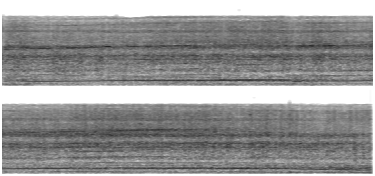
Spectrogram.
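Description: Singer Chamois race car's rear-mounted all-alloy Hillman Imp four-cylinder engine heard from inside the cabin under hard acceleration, pitch climbing steadily. A quick upshift about four and a half seconds in, then it climbs again before backing off near the end, over heavy road and wind noise.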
